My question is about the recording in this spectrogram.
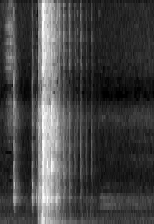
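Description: A light click, then a heavy thump about half a second in that dies away over about a second.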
